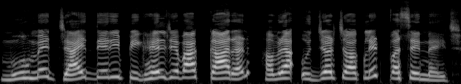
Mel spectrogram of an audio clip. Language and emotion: Maithili, happy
